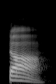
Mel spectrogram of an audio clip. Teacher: टा बोलेंगे तो जीभ एकदम से मुड़ करके एकदम पिछवा जाकर के टच होती है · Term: मूर्धा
